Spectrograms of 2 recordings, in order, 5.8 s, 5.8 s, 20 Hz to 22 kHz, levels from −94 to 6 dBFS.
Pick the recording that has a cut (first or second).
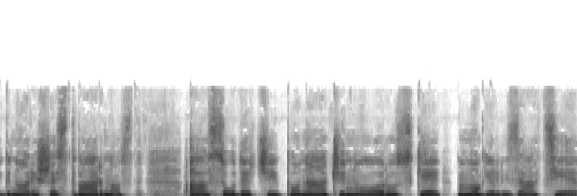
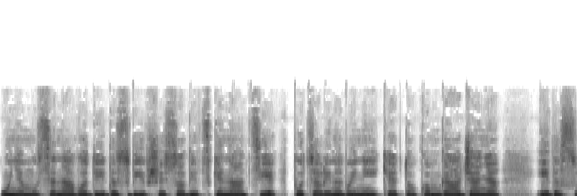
second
